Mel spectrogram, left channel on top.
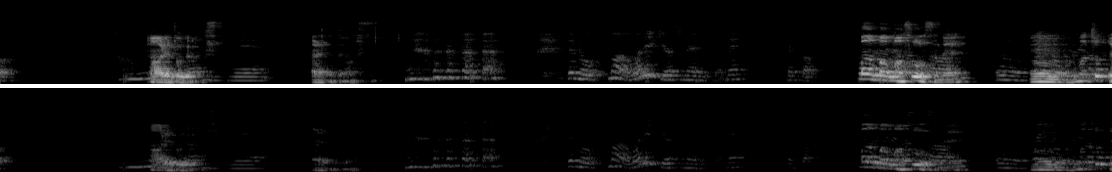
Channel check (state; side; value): quieter; right; 15.3 dB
